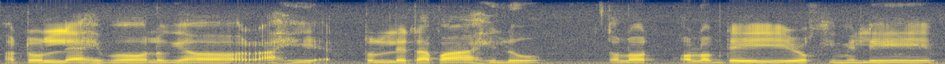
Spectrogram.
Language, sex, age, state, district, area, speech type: Assamese, male, 18-30, Assam, Sivasagar, rural, spontaneous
